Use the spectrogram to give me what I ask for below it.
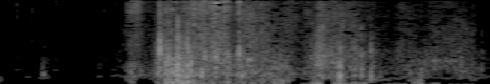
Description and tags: Lifting Backpack No Reverb
Lifting backpack to shoulder in dull room – no reverb
backpack, lifting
